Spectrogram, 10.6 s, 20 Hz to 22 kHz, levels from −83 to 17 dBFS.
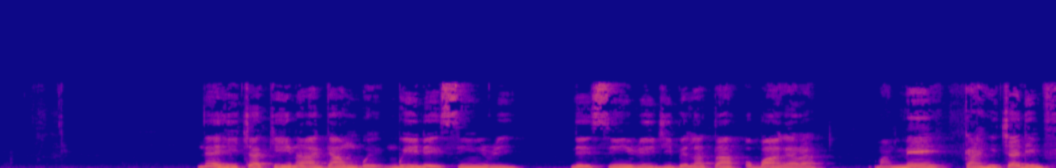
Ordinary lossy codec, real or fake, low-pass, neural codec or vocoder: MP3, 48 kbps; real; 19.8 kHz; none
